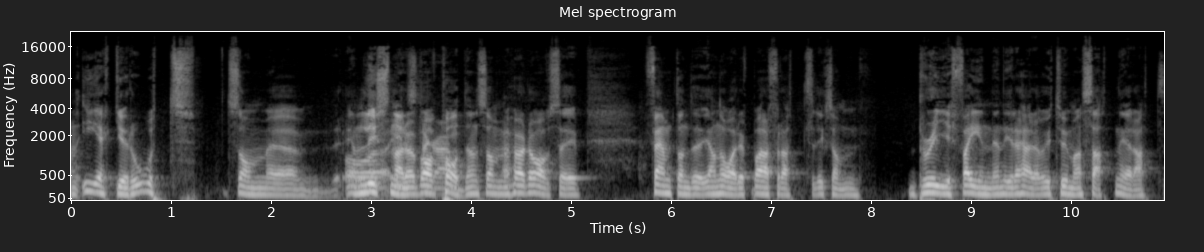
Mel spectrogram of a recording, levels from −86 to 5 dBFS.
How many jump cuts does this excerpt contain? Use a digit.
0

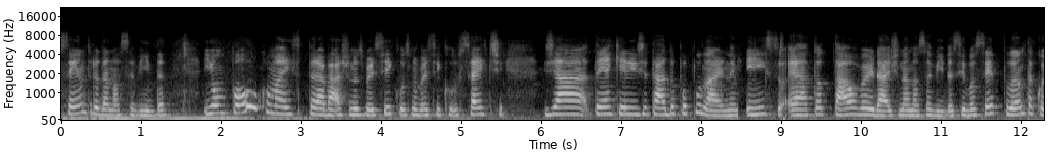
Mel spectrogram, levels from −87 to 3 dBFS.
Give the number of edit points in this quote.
1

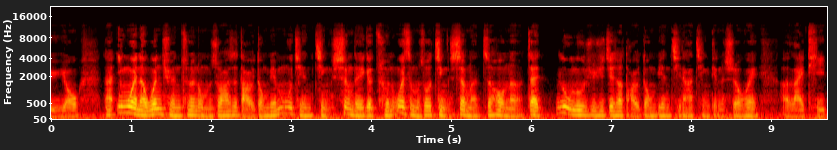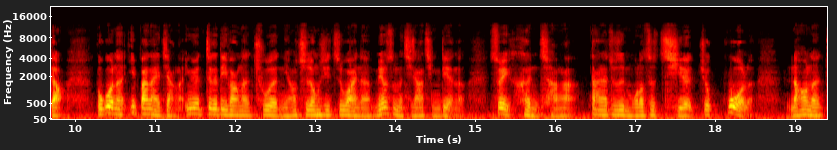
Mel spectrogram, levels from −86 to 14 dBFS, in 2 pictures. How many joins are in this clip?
0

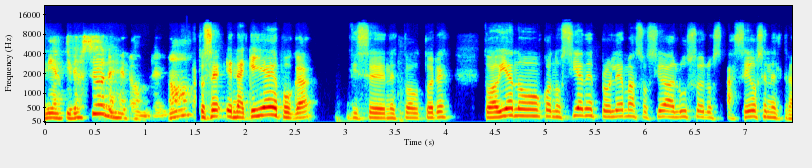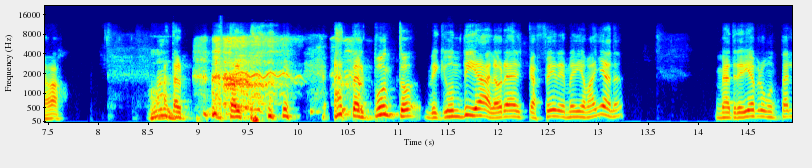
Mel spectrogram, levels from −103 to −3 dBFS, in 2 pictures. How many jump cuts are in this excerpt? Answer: 2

